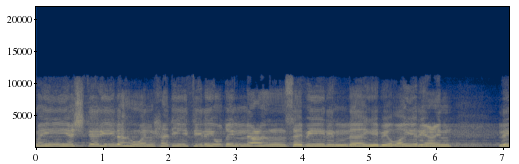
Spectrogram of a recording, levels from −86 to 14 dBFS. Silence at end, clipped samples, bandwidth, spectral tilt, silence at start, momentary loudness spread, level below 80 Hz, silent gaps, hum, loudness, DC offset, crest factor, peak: 0 s; under 0.1%; 11.5 kHz; -3.5 dB/octave; 0 s; 5 LU; -68 dBFS; none; none; -21 LUFS; under 0.1%; 14 dB; -6 dBFS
